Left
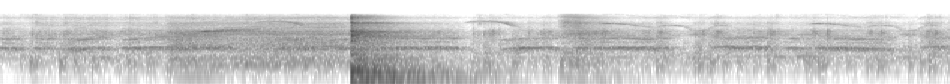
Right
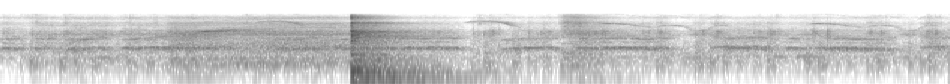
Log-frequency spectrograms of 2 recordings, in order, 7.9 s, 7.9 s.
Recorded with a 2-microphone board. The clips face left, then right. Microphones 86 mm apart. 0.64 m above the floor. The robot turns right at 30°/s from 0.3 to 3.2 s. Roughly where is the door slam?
Centre.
